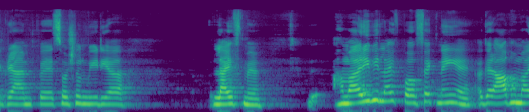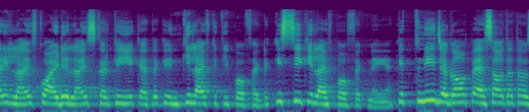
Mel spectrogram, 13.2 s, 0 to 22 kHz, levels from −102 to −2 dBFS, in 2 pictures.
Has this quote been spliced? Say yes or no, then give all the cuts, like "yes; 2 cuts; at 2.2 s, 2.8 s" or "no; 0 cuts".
yes; 1 cut; at 11.5 s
